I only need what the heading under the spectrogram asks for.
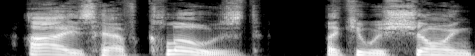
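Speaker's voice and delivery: ordinary delivery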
